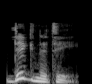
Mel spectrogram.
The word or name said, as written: dignity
